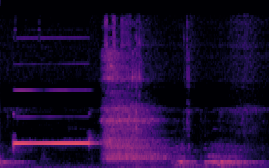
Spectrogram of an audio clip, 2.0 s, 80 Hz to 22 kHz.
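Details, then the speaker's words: Zoll ventilator training demo for paramedics: a steady high-pitched alarm tone that then cuts off, the oxygen supply alarm triggered when FiO2 is turned up with no O2 tank attached, clearing on return to room air. "now it's going to give me alarm it's going to say well we can't suck in any more oxygen because we don't have a O2 tank attached"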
